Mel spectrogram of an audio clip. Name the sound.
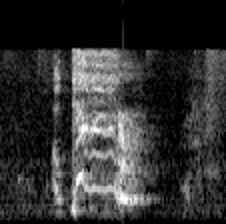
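dog barking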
